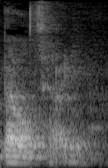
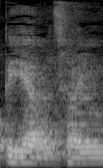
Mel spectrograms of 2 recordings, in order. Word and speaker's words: Beltane: be the Witch Festival of Beltane, or Beltane, depends how you want to pronounce it, different spellings, etc.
